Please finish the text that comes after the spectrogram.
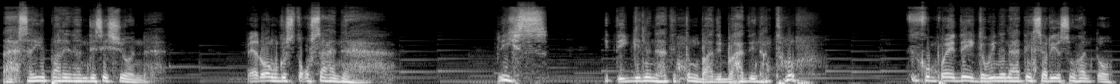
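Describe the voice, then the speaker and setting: An actor with a Filipino accent playing a hesitant young man confessing love in radio drama style, halting and pleading. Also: fairly high pitch, darkish tone, faint music behind, close to an everyday voice. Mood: earnest, tender.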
